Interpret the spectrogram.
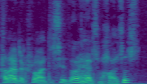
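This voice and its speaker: An older retired school principal, telling stories in an interview in a halting way, full of restarts and fillers. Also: male voice, medium pitch, breathy edge. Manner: halting, many restarts and fillers, playful when telling a prank. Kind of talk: interview storytelling.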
